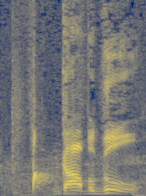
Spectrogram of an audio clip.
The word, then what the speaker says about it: gabagool: One thing about us Italian Americans that we do is we don't pronounce our vowels at the end of the word. For instance, gabagool, we say.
